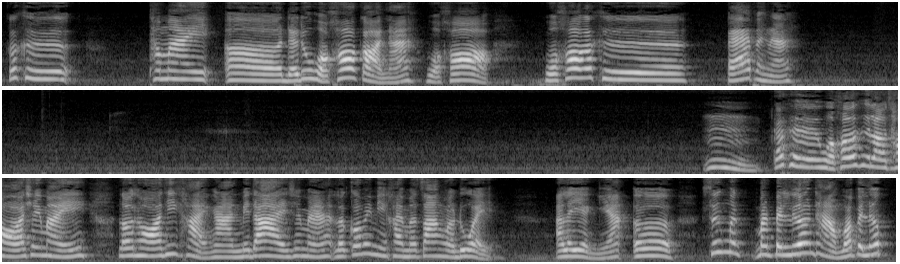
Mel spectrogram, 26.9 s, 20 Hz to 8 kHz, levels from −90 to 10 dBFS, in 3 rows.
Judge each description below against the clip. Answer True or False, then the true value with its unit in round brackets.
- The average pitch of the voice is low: False (250 Hz)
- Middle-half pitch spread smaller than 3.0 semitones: False (4.3 semitones)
